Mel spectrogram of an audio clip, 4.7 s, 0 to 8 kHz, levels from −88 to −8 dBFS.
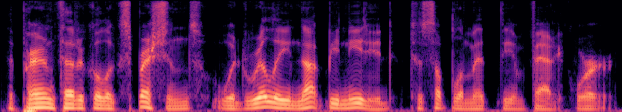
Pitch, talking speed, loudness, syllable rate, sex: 95 Hz, 165 wpm, -20 LUFS, 5.9 syllables/s, male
